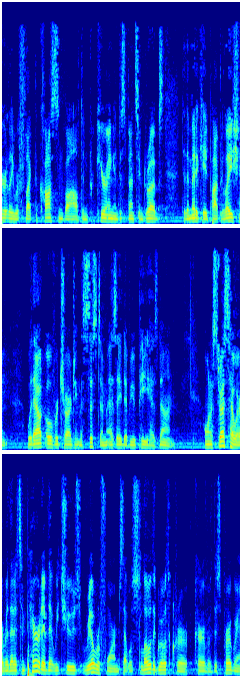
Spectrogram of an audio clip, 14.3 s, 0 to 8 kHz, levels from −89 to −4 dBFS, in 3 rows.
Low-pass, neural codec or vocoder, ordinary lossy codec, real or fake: 7.2 kHz; vocoder, 22.05 kHz, 80 mel bands, WaveNeXt; MP3, 32 kbps; fake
